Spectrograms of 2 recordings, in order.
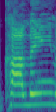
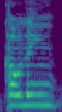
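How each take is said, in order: First: "Colleen" with an open AH, KAH-leen; first syllable "Col". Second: "Colleen" with a long OH, KOH-leen; alternative pronunciation. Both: Shown as a demonstration. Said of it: "Colleen or Col-, Colleen, something like that".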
